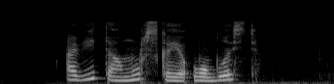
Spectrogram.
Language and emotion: Russian, neutral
